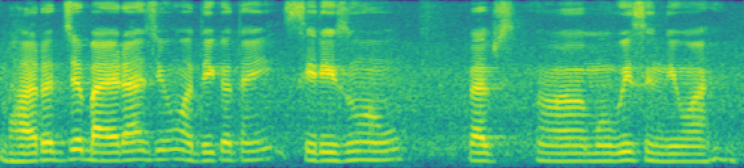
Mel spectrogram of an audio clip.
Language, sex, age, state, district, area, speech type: Sindhi, male, 18-30, Gujarat, Surat, urban, spontaneous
